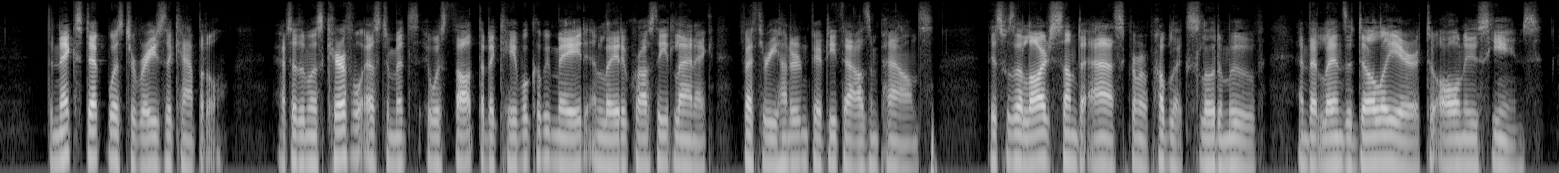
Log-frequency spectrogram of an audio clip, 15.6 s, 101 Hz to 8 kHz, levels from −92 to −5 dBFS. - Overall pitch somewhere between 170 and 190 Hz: No, low, 125 Hz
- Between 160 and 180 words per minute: No, average, 200 wpm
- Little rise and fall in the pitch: Yes, narrow, 1.5 semitones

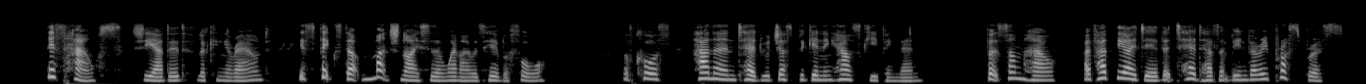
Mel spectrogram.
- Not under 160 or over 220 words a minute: Yes, average, 170 wpm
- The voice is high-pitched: Yes, high, 200 Hz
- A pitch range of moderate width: Yes, average, 4.3 semitones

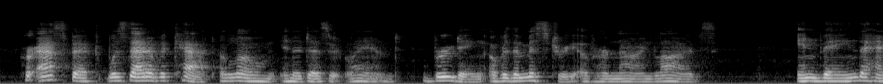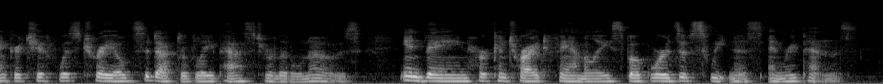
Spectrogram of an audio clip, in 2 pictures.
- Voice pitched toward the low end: No, medium, 145 Hz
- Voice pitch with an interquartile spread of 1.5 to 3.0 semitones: Yes, narrow, 2.5 semitones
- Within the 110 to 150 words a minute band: Yes, average, 145 wpm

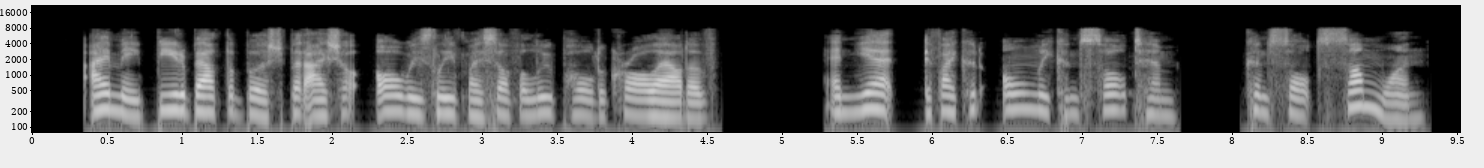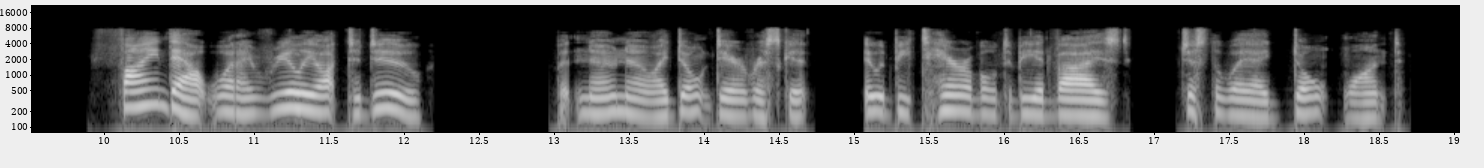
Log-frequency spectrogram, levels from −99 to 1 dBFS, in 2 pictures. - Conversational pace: Yes, average, 185 wpm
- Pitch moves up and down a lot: No, average, 3.4 semitones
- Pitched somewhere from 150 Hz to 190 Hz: Yes, medium, 185 Hz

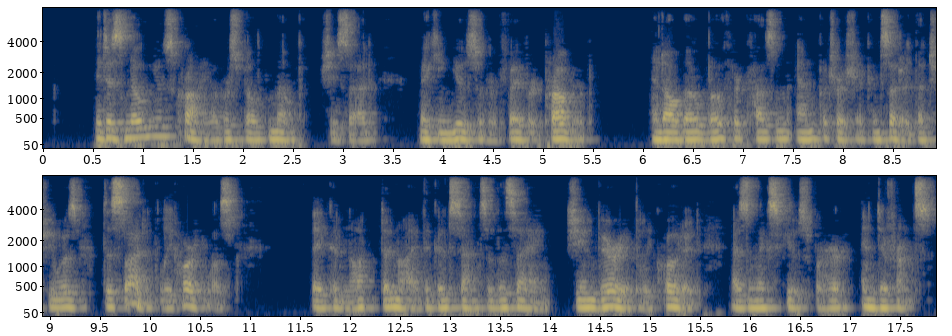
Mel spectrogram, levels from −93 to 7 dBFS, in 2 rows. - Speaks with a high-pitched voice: No, low, 120 Hz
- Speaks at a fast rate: No, average, 160 wpm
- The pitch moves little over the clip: Yes, narrow, 1.8 semitones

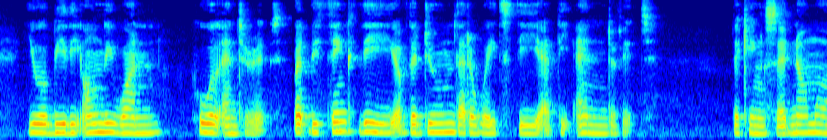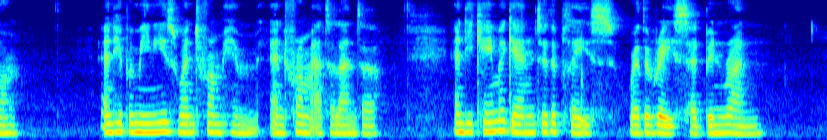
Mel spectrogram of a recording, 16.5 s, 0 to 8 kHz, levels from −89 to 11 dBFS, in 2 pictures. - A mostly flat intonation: Yes, narrow, 1.8 semitones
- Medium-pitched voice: Yes, medium, 175 Hz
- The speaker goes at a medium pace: Yes, average, 180 wpm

